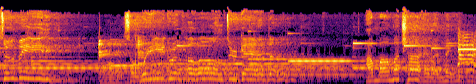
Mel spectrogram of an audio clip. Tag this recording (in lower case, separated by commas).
music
